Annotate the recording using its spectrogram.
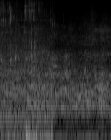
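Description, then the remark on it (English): Wine pours into a glass in a steady, soft liquid rush with faint splashing and dripping, slightly louder for a moment early on before settling into a quiet, continuous trickle. “Ooh, yeah, I'm gonna need another glass of wine.”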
